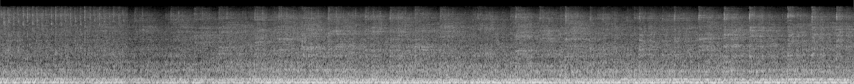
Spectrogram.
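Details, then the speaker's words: 1995 Harley-Davidson Wide Glide Evo 80 CID V-twin after installing Total Seal gapless piston rings, warming up: a deep, loping idle that holds steady with no knocks or rattles. It runs better than before, with no upper cylinder noise. Normal idle. "well how's it run amazing it sounds better throttle response yep better than before"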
